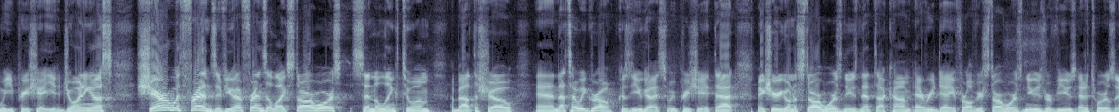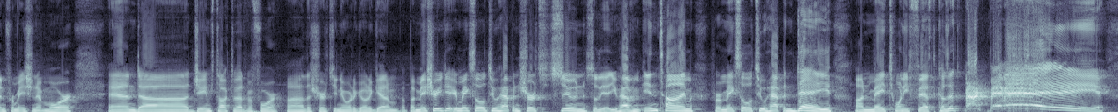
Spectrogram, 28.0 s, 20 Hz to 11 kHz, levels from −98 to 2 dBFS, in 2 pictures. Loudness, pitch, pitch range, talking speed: -17 LUFS, 135 Hz, 120-160 Hz, 235 wpm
